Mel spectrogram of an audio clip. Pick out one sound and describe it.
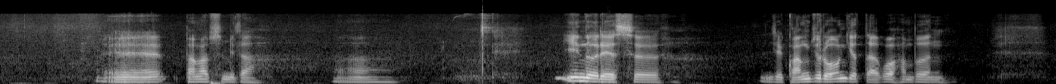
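An elderly man speaks calmly into a microphone, close by.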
